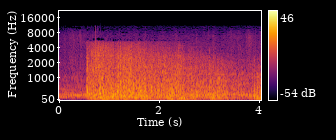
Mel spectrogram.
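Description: A loud, steady rushing noise with a low rumble, cutting in abruptly about half a second in.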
